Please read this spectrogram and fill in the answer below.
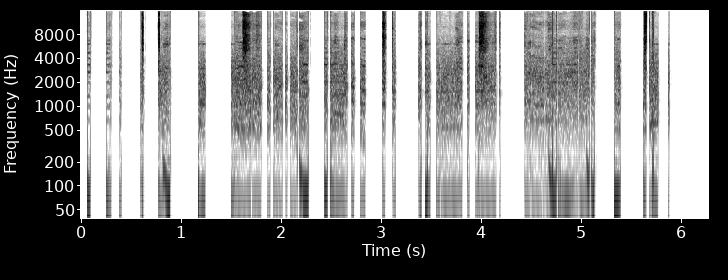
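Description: CB radio receiver putting out bursts of static and garbled signal that cut in and out abruptly, a dozen or so short chunks with dead silence between them and a few falling tones.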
